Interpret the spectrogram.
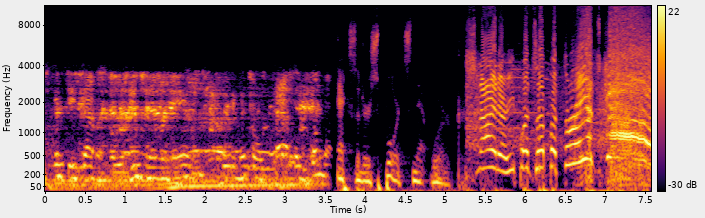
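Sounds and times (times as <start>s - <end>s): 
crowd noise on a low-fidelity AM radio broadcast: 0.0s - 3.6s, 5.3s - 7.5s
speech: 0.1s - 7.5s.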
